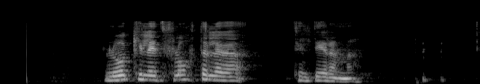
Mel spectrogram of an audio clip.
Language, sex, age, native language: Icelandic, female, 50-59, Icelandic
